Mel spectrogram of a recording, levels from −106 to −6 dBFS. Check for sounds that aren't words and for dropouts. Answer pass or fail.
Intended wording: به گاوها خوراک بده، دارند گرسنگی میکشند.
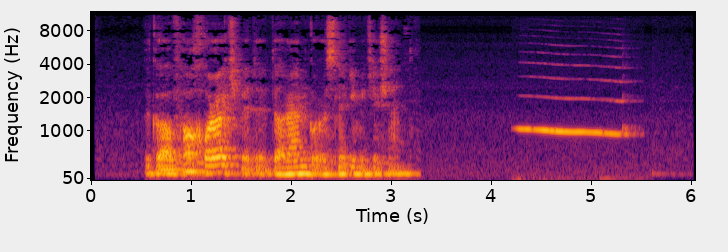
fail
